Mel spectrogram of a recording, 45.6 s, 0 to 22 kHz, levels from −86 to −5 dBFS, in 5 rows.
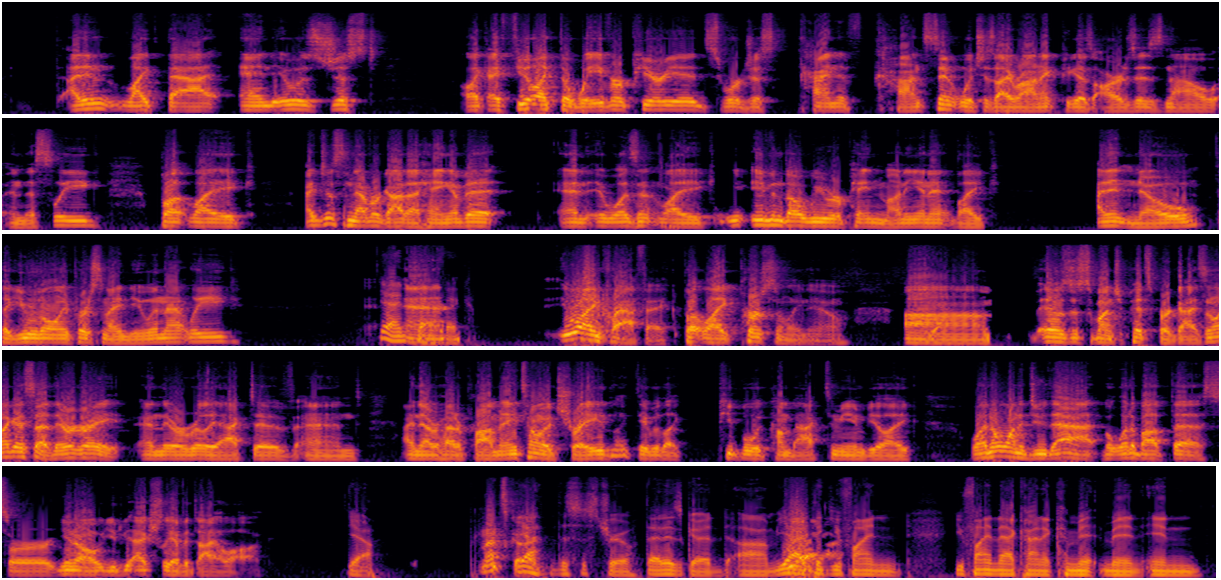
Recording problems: distortion; slight; 4% of the sound clipped

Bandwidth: 15 kHz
